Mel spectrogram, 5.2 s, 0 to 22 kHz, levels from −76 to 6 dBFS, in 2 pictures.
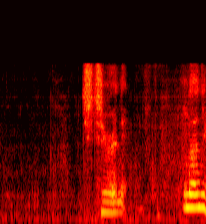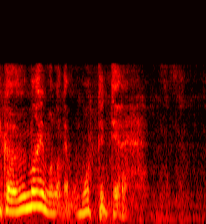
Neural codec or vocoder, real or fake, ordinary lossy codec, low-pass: codec, 16 kHz, 4.8 kbps, FACodec; fake; none; none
